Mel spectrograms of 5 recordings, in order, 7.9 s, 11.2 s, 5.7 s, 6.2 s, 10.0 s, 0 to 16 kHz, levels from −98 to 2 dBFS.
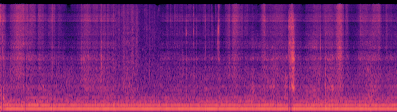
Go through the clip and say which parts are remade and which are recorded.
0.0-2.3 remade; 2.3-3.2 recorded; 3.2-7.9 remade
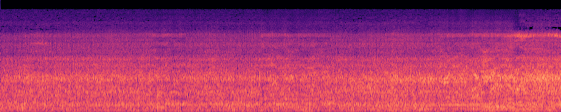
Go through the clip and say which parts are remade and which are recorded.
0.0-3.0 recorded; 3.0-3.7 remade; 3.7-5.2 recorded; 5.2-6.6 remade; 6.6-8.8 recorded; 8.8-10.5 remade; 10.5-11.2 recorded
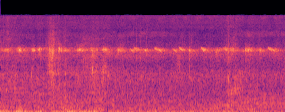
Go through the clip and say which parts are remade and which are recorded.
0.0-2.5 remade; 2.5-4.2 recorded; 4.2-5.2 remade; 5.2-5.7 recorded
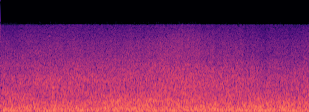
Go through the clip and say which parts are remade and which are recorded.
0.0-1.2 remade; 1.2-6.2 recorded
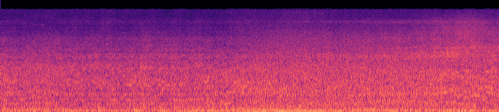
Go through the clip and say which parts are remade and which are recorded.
0.0-0.5 remade; 0.5-1.1 recorded; 1.1-5.0 remade; 5.0-8.8 recorded; 8.8-10.0 remade

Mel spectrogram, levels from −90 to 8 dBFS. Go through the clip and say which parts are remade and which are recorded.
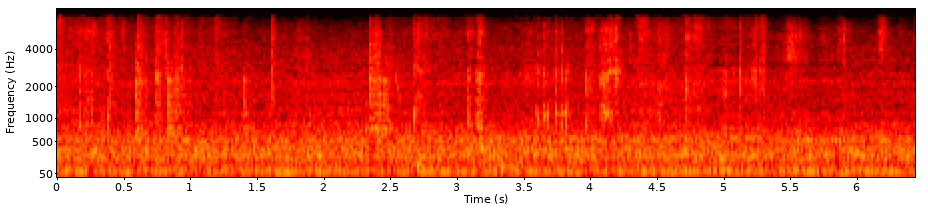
0.0-4.9 recorded; 4.9-5.9 remade; 5.9-6.4 recorded

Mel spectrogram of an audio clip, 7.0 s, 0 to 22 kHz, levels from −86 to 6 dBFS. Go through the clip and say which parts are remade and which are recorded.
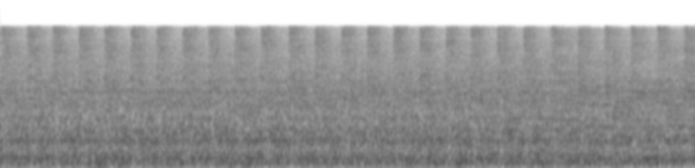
0.0-5.5 recorded; 5.5-7.0 remade

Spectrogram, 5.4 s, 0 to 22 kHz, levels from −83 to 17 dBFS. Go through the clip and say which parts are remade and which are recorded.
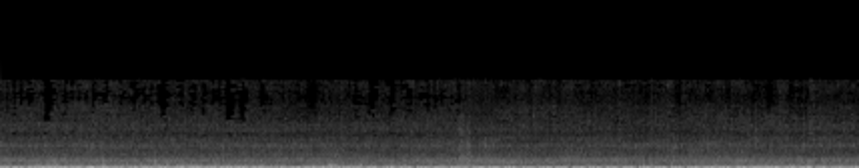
0.0-1.7 recorded; 1.7-2.2 remade; 2.2-2.9 recorded; 2.9-5.4 remade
